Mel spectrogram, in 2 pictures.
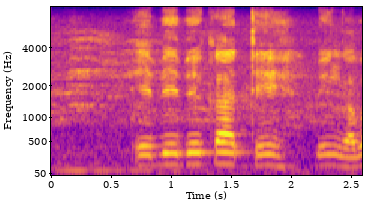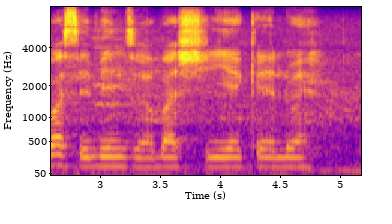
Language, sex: Xhosa, male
